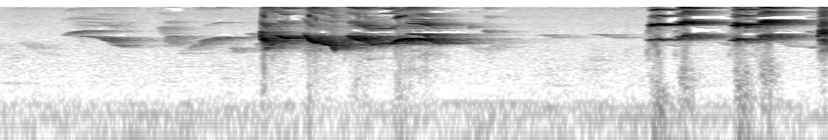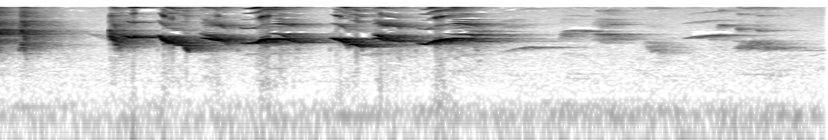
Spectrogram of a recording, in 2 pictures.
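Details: Oriental magpie-robin in full song, played to provoke a fighting response from another magpie-robin: loud varied bursts of high whistled and scratchy phrases in three main bouts, with short silent gaps between them.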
